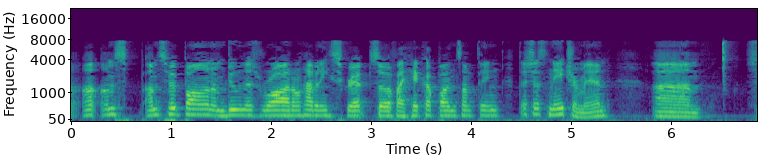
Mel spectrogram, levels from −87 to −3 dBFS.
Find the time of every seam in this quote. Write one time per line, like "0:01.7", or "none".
0:04.4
